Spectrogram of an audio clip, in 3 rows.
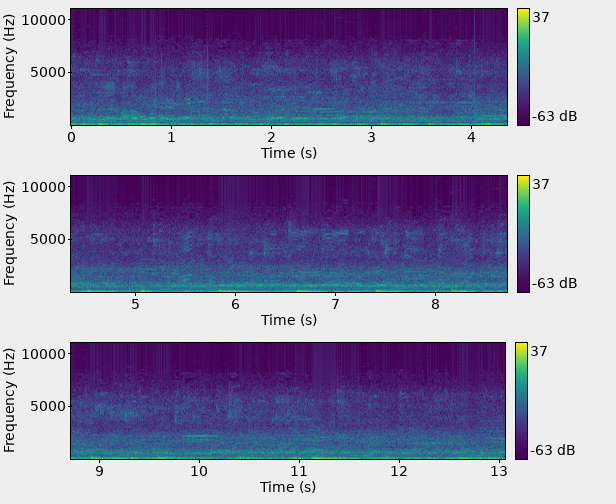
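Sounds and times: crowd voices: 0.0 - 13.0.

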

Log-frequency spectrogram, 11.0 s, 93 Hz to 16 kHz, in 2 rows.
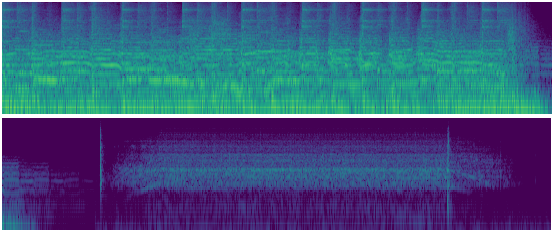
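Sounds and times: film projector click: 6.5 - 10.9
film projector whirring: 6.5 - 10.9.

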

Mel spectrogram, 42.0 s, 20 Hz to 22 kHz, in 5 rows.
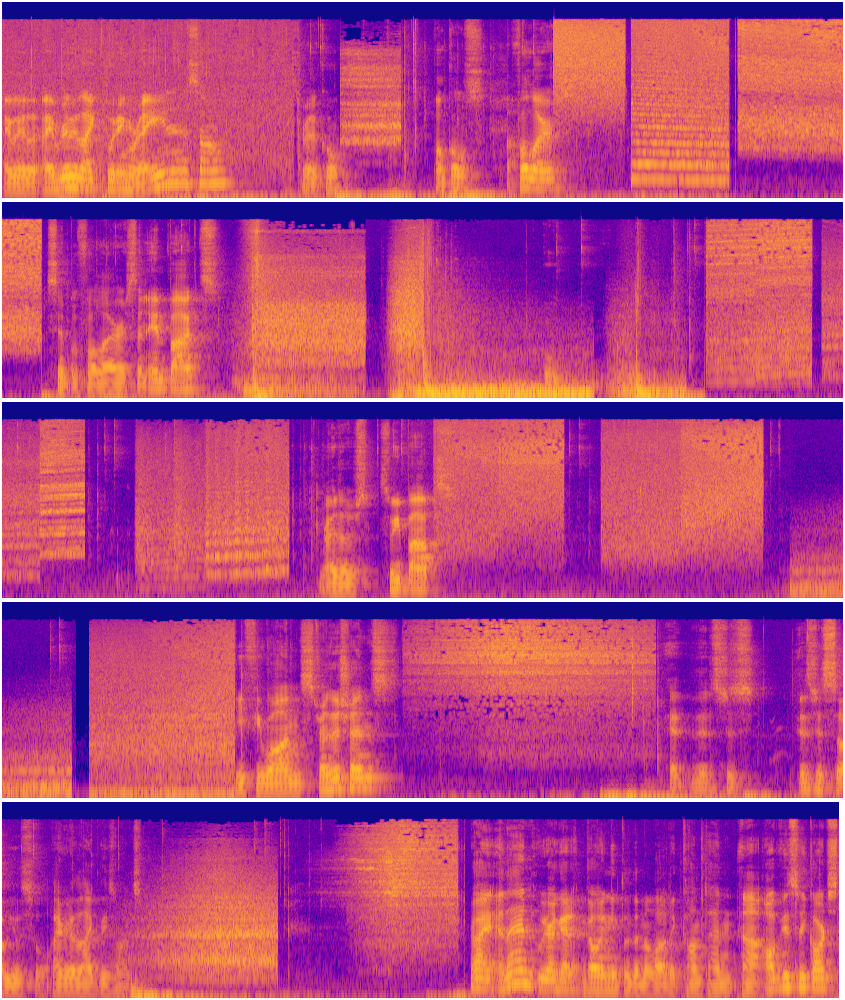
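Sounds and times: synth riser sweeps: 34.9 - 36.5.

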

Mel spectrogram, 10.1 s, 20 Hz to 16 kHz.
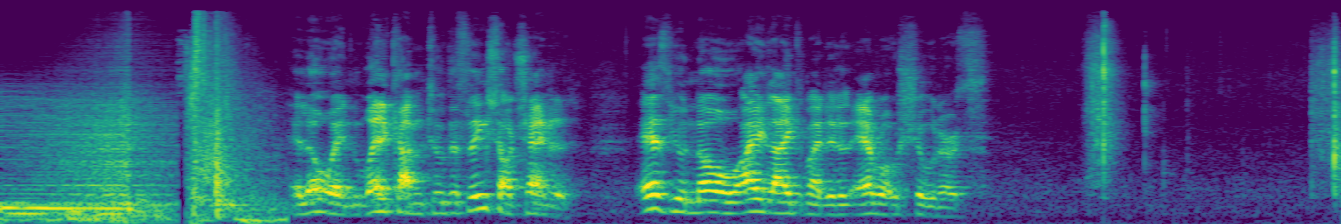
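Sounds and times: slingshot crossbow shot snap: 1.4 - 1.9.

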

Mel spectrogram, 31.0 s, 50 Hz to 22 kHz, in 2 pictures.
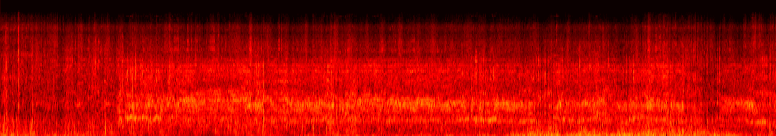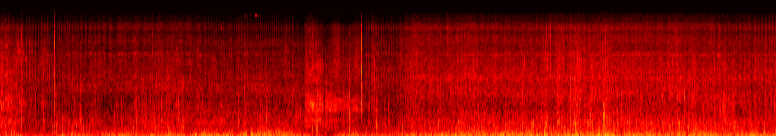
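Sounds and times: bike tyre noise and rattling: 0.0 - 31.0
low rumbling of wind: 0.0 - 31.0.

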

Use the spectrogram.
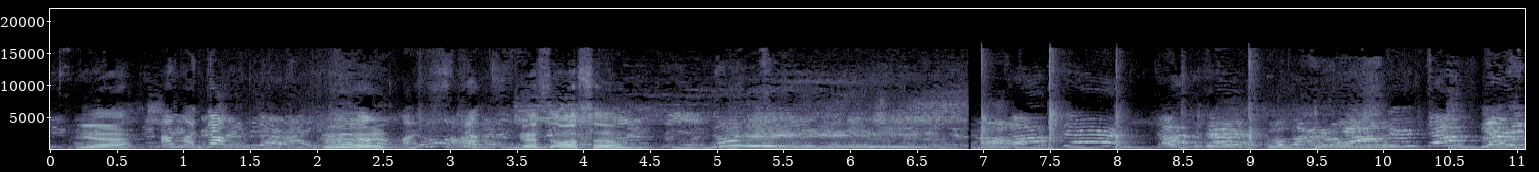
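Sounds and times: children talking excitedly: 0.0 - 11.0.

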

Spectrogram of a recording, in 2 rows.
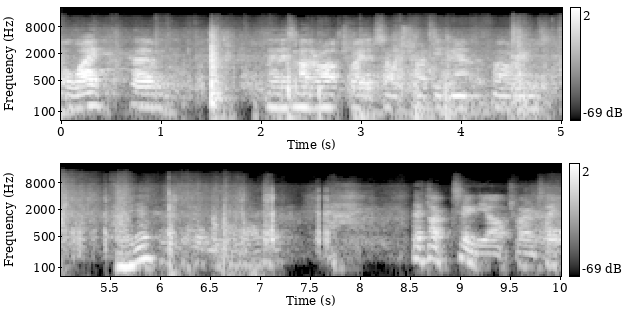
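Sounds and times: footsteps crunching on chalk rubble: 0.9 - 5.5.

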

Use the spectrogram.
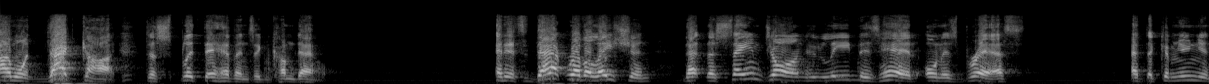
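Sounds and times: man speaking: 0.0 - 3.3, 5.0 - 10.3, 11.3 - 12.0
faint electrical hum: 0.0 - 12.0.

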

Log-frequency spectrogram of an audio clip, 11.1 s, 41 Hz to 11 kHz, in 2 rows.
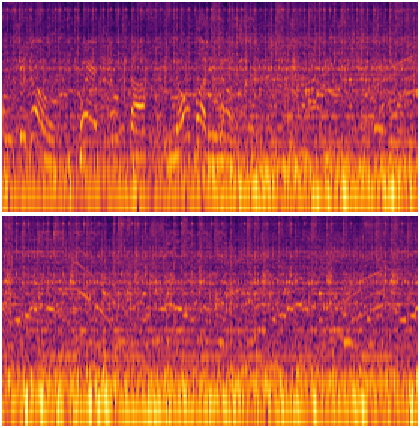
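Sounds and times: electronic slot machine music: 0.0 - 11.0.

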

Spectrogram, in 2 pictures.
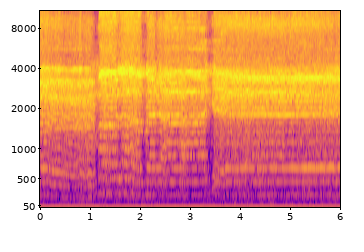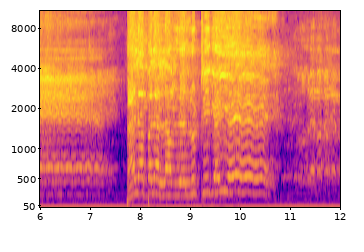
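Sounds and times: man chanting into microphone: 0.0 - 10.9.

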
